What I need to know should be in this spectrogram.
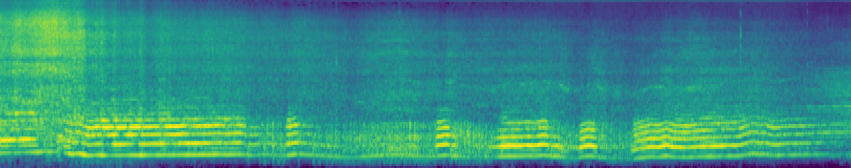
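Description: A car engine drops and rises in pitch as gears shift through bends.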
